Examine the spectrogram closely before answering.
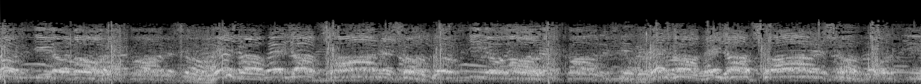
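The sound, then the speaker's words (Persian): Social security retirees in Iraq chant a slogan in unison at a demonstration, many voices rising and falling in a steady rhythmic cadence, loud and continuous throughout. “بازنشستگان تأمین اجتماعی عراق در تظاهراتشان این شعار را سر می دادند.”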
